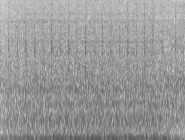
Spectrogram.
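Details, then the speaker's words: Vintage Ford Mustang at idle: sharp, light ticking about four times a second following engine speed from a loose rocker arm slapping the valve, after re-checking the stud; ticking starting to fade as oil circulates. "I bet you fell off again no just loose so it's still making a bit of a ticking sound but Tim thinks that maybe you just need to run it and get some oil running through"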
